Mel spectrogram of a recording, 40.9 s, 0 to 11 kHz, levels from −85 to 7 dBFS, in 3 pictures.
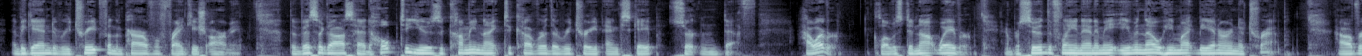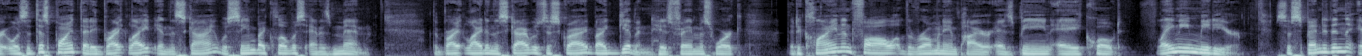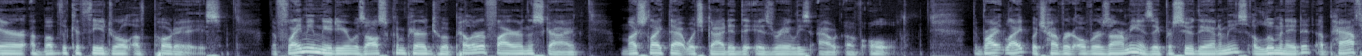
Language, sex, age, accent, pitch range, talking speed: English, male, 40-59, American, 100-130 Hz, 205 wpm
